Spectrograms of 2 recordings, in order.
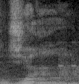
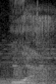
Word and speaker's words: Yah: because originally it's pronounced Yah. We know in Hebrew it's not Jah. There's no J in Hebrew. It's pronounced Yah.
